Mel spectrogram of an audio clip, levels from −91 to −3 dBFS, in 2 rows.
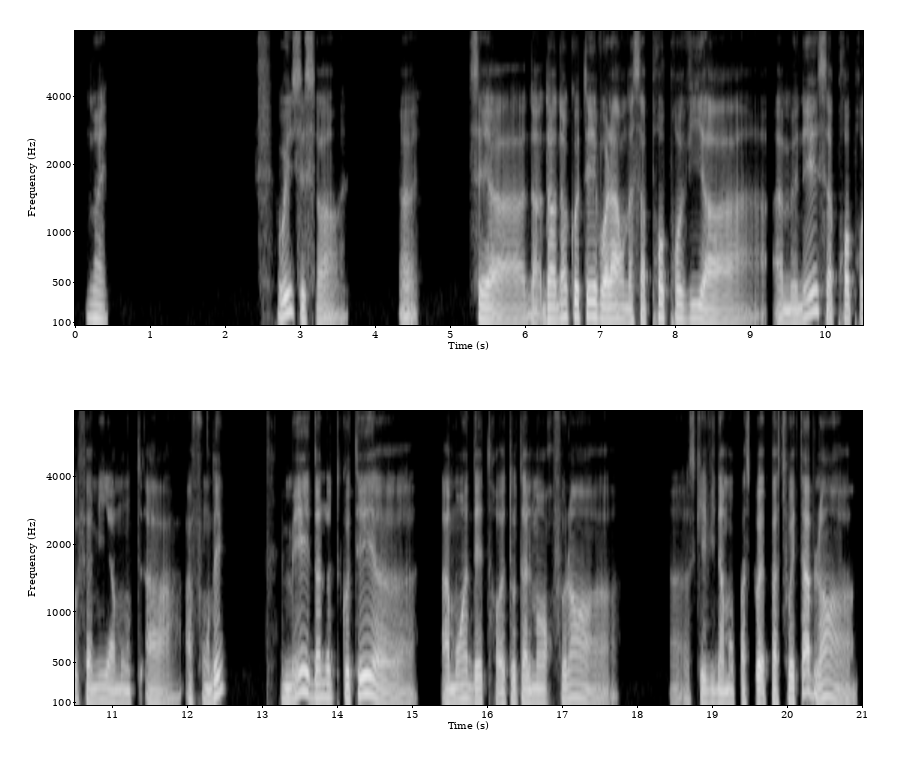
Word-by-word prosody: Mouais. 135 Hz, -3 st, 0 dB, 2.3 s
Oui, 170 Hz, +7 st, +5 dB
c'est 135 Hz, -10 st, -1 dB
ça, 65 Hz, -, -4 dB, 0.6 s
ouais. -, -, -8 dB
Ouais, -, -, 0 dB
ouais. -, -, -6 dB, 0.7 s
C'est, -, -, +2 dB
heu, -, -, 0 dB
d'un -, -, -3 dB
d'un 125 Hz, -1 st, +4 dB
d'un 140 Hz, +4 st, +2 dB
côté, 150 Hz, +1 st, +3 dB
voilà, 125 Hz, -2 st, +5 dB
on 120 Hz, -2 st, 0 dB
a 115 Hz, -, 0 dB
sa 120 Hz, +1 st, -1 dB
propre 140 Hz, +1 st, 0 dB
vie 130 Hz, +1 st, 0 dB
à 120 Hz, +1 st, -2 dB
à -, -, -3 dB
mener, 120 Hz, -, +2 dB
sa 210 Hz, -, -1 dB
propre 125 Hz, -3 st, -2 dB
famille 120 Hz, +1 st, -1 dB
à 110 Hz, -, +1 dB
monte 110 Hz, -1 st, -4 dB
à 115 Hz, +2 st, -3 dB, 0.2 s
à 125 Hz, -, -4 dB
fonder, 135 Hz, -, 0 dB, 0.7 s
mais 175 Hz, +12 st, +3 dB
d'un 140 Hz, -1 st, +2 dB
autre 140 Hz, -1 st, -2 dB
côté, 170 Hz, +7 st, +5 dB
heu, -, -, -1 dB, 0.4 s
à 115 Hz, -, 0 dB
moins 125 Hz, +4 st, +1 dB
d'être, 120 Hz, -4 st, -1 dB
heu, -, -, 0 dB
totalement 115 Hz, +1 st, 0 dB
orphelin, 120 Hz, 0 st, -3 dB, 0.7 s
heu, 115 Hz, -, -13 dB, 0.2 s
heu, -, -, -8 dB
ce 115 Hz, -, -14 dB
qui -, -, -6 dB
est -, -, +2 dB
évidemment 110 Hz, 0 st, 0 dB
pas 110 Hz, -, -2 dB
souhait 110 Hz, +1 st, +2 dB
pas 110 Hz, +2 st, 0 dB
souhaitable, 120 Hz, +1 st, +2 dB
hein, 145 Hz, -4 st, -1 dB
120 Hz, 150 wpm, -22 LUFS, 115-140 Hz, 2.3 s, Oui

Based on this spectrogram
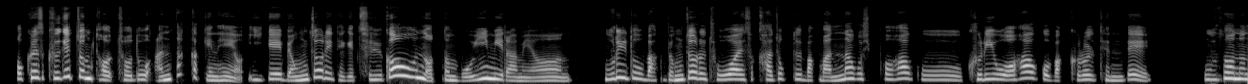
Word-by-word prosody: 어 260 Hz, -, 0 dB
그래서 310 Hz, +1 st, +1 dB
그게 295 Hz, +6 st, +3 dB
좀 315 Hz, -6 st, +5 dB
더 215 Hz, -6 st, -2 dB
저도 215 Hz, +1 st, -3 dB
안타깝기는 215 Hz, -, -1 dB
해요. 180 Hz, -3 st, -3 dB
이게 230 Hz, +4 st, -1 dB
명절이 225 Hz, -, +1 dB
되게 185 Hz, -4 st, -8 dB
즐거운 320 Hz, -, +5 dB
어떤 195 Hz, -2 st, -2 dB
모임이라면 175 Hz, -6 st, +2 dB, 0.3 s
우리도 275 Hz, +1 st, +1 dB
막 205 Hz, -3 st, -3 dB
명절을 245 Hz, +6 st, +2 dB
좋아해서 230 Hz, 0 st, 0 dB
가족들 230 Hz, +2 st, -6 dB
막 190 Hz, -2 st, -5 dB
만나고 210 Hz, +9 st, 0 dB
싶어하고 215 Hz, -5 st, -5 dB
그리워하고 235 Hz, +1 st, 0 dB
막 180 Hz, -2 st, -7 dB
그럴 220 Hz, +1 st, -3 dB
텐데 195 Hz, 0 st, -4 dB, 0.5 s
우선은 250 Hz, +3 st, +4 dB
225 Hz, 330 characters per minute, -20 LUFS, 200-260 Hz, 0.5 s, 좀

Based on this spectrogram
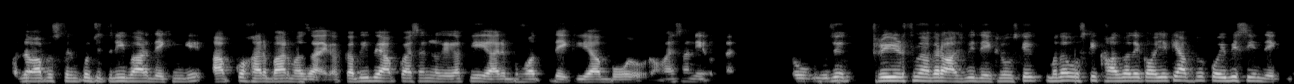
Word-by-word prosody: मतलब 150 Hz, +1 st, +1 dB
आप 150 Hz, 0 st, +4 dB
उस 155 Hz, -, -8 dB
फ़िल्म 150 Hz, -2 st, -5 dB
को 160 Hz, -, 0 dB
जितनी 150 Hz, +1 st, -4 dB
बार 145 Hz, 0 st, +5 dB
देखेंगे, 135 Hz, +5 st, -4 dB
आपको 135 Hz, +5 st, +2 dB
हर 140 Hz, +1 st, +4 dB
बार 140 Hz, +1 st, +5 dB
मज़ा 130 Hz, -1 st, 0 dB
आएगा, -, -, -1 dB
कभी-भी 155 Hz, +3 st, +1 dB
आपको 145 Hz, +1 st, +2 dB
ऐसा 145 Hz, +1 st, -5 dB
नहीं 145 Hz, -1 st, -10 dB
लगेगा 135 Hz, 0 st, -2 dB
कि 140 Hz, 0 st, -3 dB
यार 125 Hz, -1 st, +4 dB
ये -, -, -2 dB
बहुत 125 Hz, +1 st, -2 dB
देख 125 Hz, -2 st, 0 dB
लिया 125 Hz, 0 st, +3 dB
अब 120 Hz, 0 st, -1 dB
बोर 120 Hz, 0 st, -3 dB
हो -, -, -8 dB
रहा -, -, -12 dB
हूँ, 120 Hz, -, -8 dB
ऐसा 130 Hz, +3 st, -12 dB
नहीं 130 Hz, -2 st, -4 dB
होता -, -, -17 dB
है, -, -, -18 dB, 0.6 s
तो 145 Hz, -1 st, -5 dB
मुझे 165 Hz, +4 st, -1 dB, 0.3 s
थ्री 165 Hz, +2 st, +5 dB
इडियट्स 170 Hz, +1 st, +5 dB
मैं, 175 Hz, -1 st, +2 dB
अगर 165 Hz, 0 st, +4 dB
आज 140 Hz, -2 st, +4 dB
भी 160 Hz, +1 st, -2 dB
देख 145 Hz, -1 st, -4 dB
लूँ, 150 Hz, -, -4 dB
उसके 160 Hz, +5 st, -1 dB, 0.2 s
मतलब 175 Hz, +3 st, +1 dB
उसकी 175 Hz, +2 st, -3 dB
ख़ास 155 Hz, -1 st, +2 dB
बात 170 Hz, 0 st, +2 dB
एक 170 Hz, 0 st, 0 dB
और 165 Hz, -1 st, +4 dB
ये 170 Hz, -, +2 dB
है 170 Hz, -, 0 dB
कि 190 Hz, -, -2 dB
आपको 175 Hz, +1 st, -7 dB
कोई 165 Hz, -1 st, +4 dB
भी -, -, +5 dB
सीन 165 Hz, -2 st, -2 dB
देख 130 Hz, -2 st, -3 dB
145 Hz, 270 wpm, -21 LUFS, 135-165 Hz, 0.6 s, बार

